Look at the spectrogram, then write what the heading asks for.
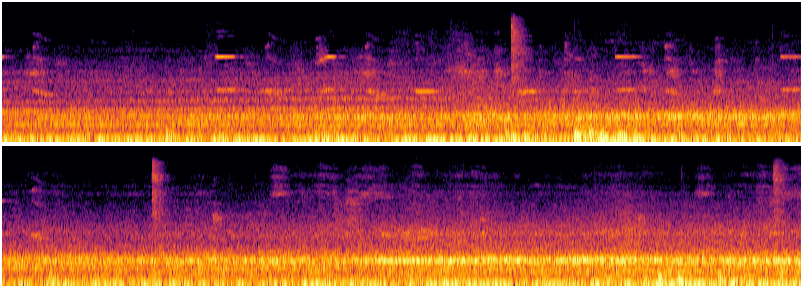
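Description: SEPTA Market-Frankford Line subway-elevated train heard from inside the car while moving: a steady rumble of wheels on rail with a constant mid-pitched hum, and a few faint clicks.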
